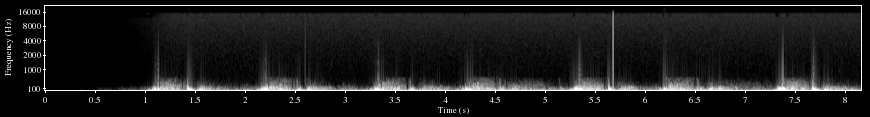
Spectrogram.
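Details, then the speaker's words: Combined mitral stenosis and regurgitation: low, irregular heart sounds with a pansystolic murmur filling systole and a rumbling mid-diastolic murmur; may be hard to separate in tachycardia, so listen at least 30 seconds. "you will be able to detect a murmur during sisterly which is often pan-systemic and a diastely which is mid diastolic signifying then there is a combination of mitral stenosis and reduction in the given cvs short case"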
